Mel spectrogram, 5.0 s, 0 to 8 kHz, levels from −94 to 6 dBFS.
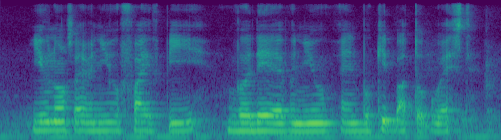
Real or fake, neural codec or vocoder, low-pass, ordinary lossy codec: real; none; 7.2 kHz; none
